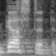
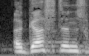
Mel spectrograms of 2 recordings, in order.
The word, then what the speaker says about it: Augustine: It's based primarily on the late 4th and early 5th century theologian Augustine, or Augustine, depending on how you want to pronounce it, and his work entitled The City of God. In Augustine's work, City of God, Augustine explained that the devil was defeated and he was bound at the cross.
